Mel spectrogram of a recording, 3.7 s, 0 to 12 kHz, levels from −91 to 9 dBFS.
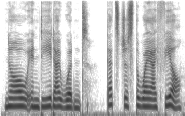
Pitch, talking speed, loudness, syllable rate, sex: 185 Hz, 160 wpm, -20 LUFS, 3.4 syllables/s, female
